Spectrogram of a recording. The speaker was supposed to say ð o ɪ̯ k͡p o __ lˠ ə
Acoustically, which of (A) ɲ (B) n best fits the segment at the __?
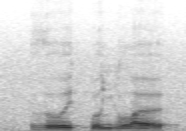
A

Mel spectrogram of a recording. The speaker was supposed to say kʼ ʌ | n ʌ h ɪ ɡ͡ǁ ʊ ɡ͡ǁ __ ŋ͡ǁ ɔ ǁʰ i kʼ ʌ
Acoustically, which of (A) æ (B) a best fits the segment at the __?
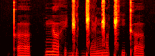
A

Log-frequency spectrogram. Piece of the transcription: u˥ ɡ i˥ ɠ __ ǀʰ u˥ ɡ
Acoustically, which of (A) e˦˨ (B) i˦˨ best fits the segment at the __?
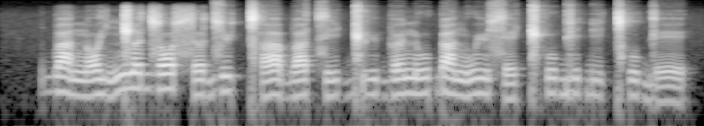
B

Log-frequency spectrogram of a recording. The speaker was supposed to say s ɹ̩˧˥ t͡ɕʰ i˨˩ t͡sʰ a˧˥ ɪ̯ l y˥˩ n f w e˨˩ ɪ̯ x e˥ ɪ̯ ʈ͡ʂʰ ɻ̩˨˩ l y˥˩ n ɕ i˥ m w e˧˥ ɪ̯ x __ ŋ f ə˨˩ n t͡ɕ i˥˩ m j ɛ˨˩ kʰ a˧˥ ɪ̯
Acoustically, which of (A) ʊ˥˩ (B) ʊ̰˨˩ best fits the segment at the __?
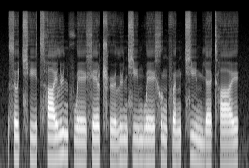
A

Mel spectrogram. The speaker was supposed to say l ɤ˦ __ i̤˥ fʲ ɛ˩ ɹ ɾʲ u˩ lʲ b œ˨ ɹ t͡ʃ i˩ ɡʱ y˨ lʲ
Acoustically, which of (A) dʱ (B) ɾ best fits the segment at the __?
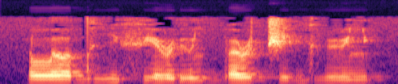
A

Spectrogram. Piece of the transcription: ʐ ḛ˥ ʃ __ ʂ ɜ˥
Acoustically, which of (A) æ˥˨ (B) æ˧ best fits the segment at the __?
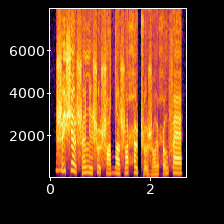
A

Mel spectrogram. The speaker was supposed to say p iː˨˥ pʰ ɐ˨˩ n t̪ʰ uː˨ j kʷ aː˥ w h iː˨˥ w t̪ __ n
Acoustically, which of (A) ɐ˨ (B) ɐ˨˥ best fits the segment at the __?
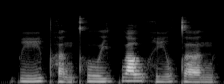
A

